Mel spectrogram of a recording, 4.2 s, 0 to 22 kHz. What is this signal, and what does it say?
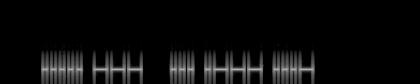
Morse code, heard as a keyed tone, about 28 wpm, 700 Hz. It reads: 5O SJV
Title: Winter Field Day Exchanges Encore 28wpm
